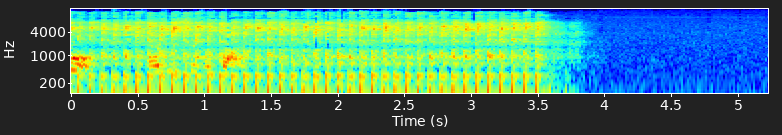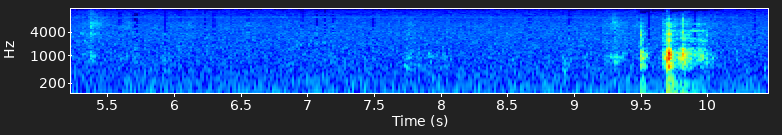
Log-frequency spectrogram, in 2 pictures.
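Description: A small outboard motor on a 12-foot American jon boat runs with a loud, rapid, rhythmic chugging for a few seconds, then cuts off, leaving quiet background with a brief knock near the end.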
